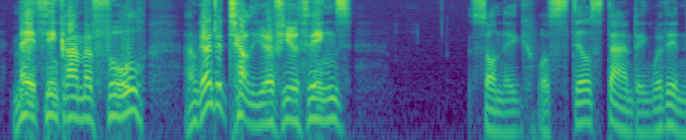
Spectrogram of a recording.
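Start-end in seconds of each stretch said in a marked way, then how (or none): 0.1-3.5 louder, higher, forceful rant; angry tirade. A narrator's reading. Jealous man berates her behind a closed door, angry tirade. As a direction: launch into an indignant tirade. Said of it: "Narf's muffled tirade began".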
